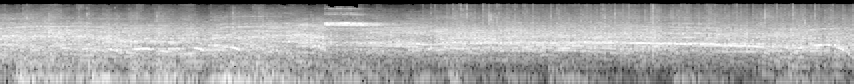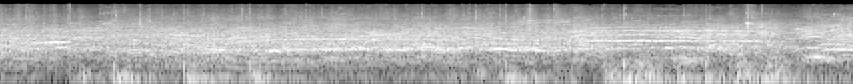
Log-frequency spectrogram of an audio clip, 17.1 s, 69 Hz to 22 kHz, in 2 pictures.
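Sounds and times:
people shouting and chattering: 0.0 - 17.0
basketball bouncing on court: 13.3 - 16.4.

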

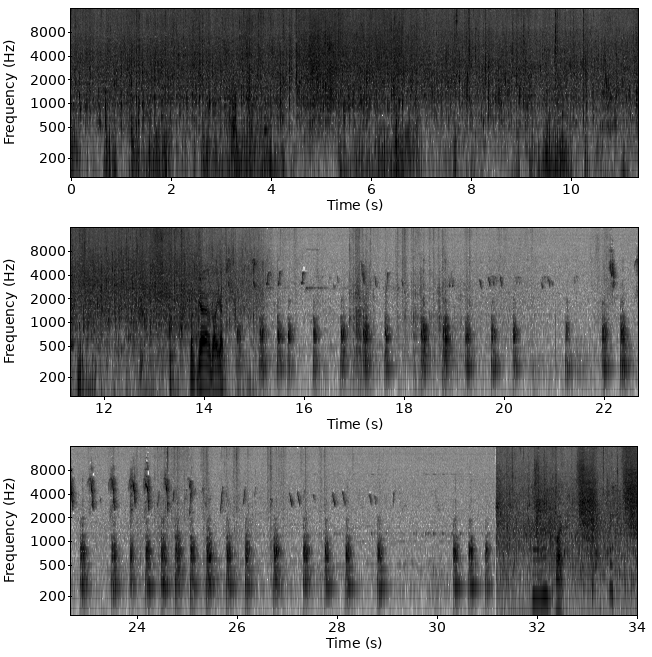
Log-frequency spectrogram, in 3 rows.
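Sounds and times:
hen clucking: 14.0 - 29.2, 30.0 - 31.2
chicks peeping: 14.4 - 29.2.

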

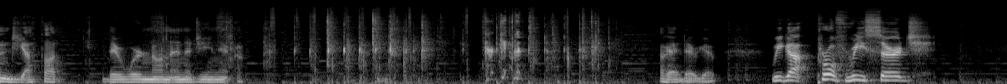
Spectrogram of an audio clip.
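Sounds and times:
cards snapping and sliding: 0.8 - 6.3.

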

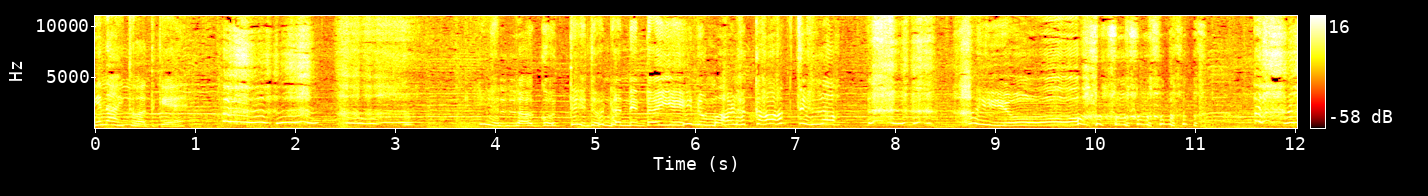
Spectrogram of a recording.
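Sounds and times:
background music: 0.0 - 12.0
woman wailing and crying: 0.0 - 12.0.

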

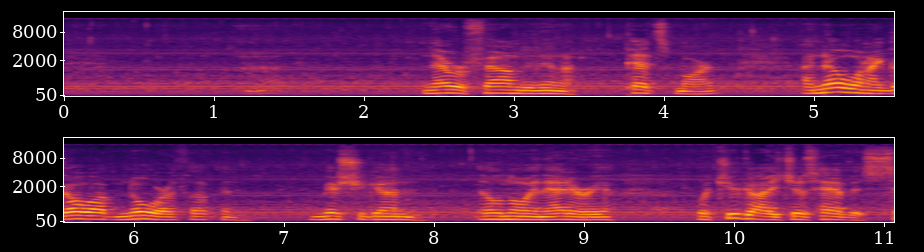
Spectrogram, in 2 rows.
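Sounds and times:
aquarium equipment humming and hissing: 0.0 - 11.0.

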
